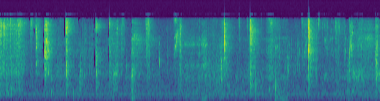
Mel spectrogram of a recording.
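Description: Close-miked chewing and lip-smacking while eating fried chicken by hand: irregular wet clicks and smacks of the mouth, some sharper than others.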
